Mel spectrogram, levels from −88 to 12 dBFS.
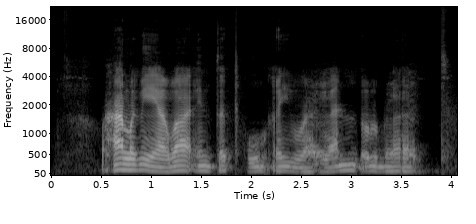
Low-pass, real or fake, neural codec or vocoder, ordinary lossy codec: none; fake; codec, 44.1 kHz, 1.7 kbps, Pupu-Codec; none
